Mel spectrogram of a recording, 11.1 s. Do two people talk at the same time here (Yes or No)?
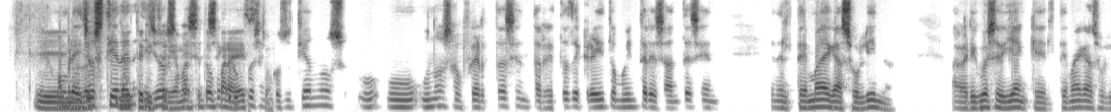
Yes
